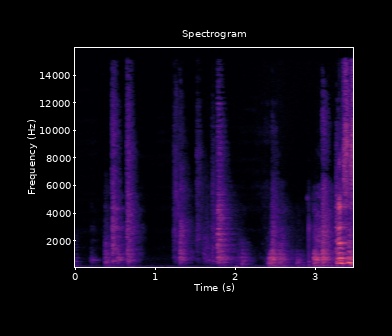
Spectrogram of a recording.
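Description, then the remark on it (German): A chair creaks and rustles in several short bursts as someone seated on it shifts their weight, with brief pauses between the movements. “Keiner von uns darf sich bewegen, denn wenn das wir uns stimmt. bewegen, dann hört ihr das hier.”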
